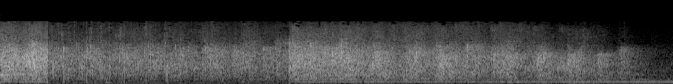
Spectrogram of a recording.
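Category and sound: crowd, audience clapping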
